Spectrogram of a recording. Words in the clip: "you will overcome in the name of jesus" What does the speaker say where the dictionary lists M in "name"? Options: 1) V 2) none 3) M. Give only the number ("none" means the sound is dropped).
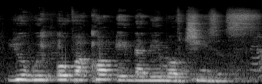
3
